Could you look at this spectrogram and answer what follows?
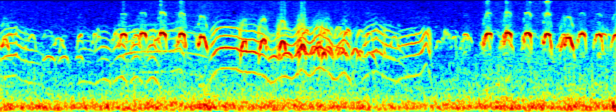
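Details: High whistled notes from lesser whistling ducks, recorded as a lure, rapidly repeated alongside swooping, wavering whistles, then a final quick run of clipped notes.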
